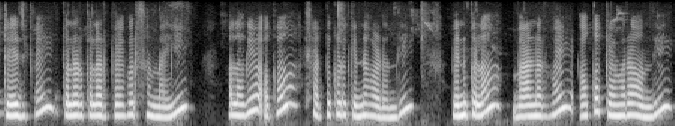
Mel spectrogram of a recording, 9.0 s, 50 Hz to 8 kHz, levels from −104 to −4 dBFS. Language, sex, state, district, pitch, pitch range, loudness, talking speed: Telugu, female, Andhra Pradesh, Annamaya, 230 Hz, 220-310 Hz, -15 LUFS, 125 wpm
